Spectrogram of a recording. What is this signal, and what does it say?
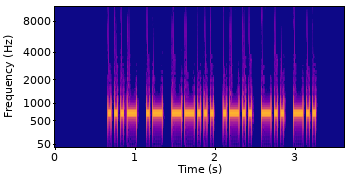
Morse code, heard as a keyed tone, about 30 wpm, 700 Hz. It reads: VA7LDD
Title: DXCC-100 Call Signs - 6 Characters - 30wpm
